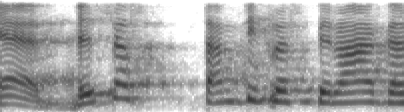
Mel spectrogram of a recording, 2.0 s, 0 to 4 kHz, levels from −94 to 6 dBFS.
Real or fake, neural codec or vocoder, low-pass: fake; codec, 16 kHz, 4 kbps, FunCodec, trained on LibriTTS, 50 frames a second; 3.6 kHz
